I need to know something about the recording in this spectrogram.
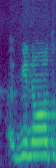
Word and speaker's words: विनोद: भाषा बोलेगा, है ना, और विनोद को बनोद बोलेगा। बहुत सारे ऐसे वर्ण है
